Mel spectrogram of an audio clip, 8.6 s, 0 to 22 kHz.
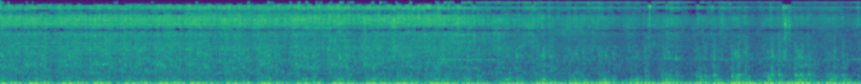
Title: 1984 firebird camaro rough idle help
